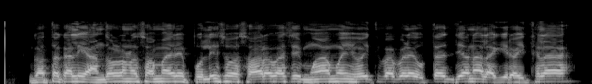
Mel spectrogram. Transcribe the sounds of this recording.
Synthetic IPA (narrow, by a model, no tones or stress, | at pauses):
ɡɔt̪ɔkaliand̪oɭɔnɔsɔmɔjɔɾepulisosɔɦɾɔbasimuɦamuiɦojt̪ʰibabeɭeut̪ed͡ʒjɔnalaɡiɾɔɦit̪ʰila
